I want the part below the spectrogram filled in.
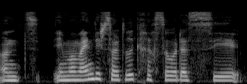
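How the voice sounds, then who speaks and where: A middle-aged woman with a Tyrolean accent talks casually as an interview guest. She feels her way through sentences at a medium pitch, in a dry, close recording. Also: fairly even intonation, moderate pace, no echo. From Tyrol, Austria. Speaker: singer-songwriter guest.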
